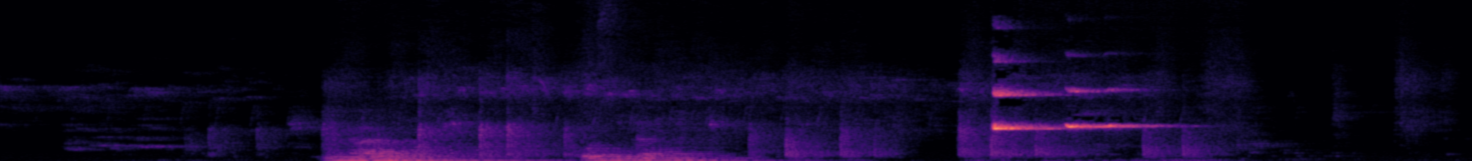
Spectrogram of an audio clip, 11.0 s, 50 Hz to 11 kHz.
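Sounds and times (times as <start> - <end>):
high-pitched chalk squeaks: 2.4 - 9.4
chalk scratching on blackboard: 2.5 - 9.4.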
